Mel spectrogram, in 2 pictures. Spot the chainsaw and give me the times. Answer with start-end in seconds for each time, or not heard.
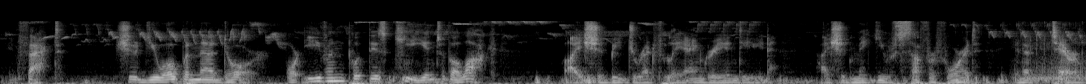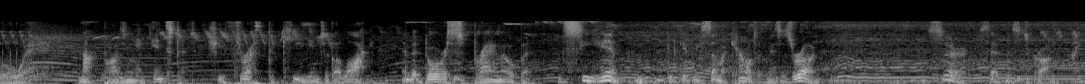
10.1-21.6.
